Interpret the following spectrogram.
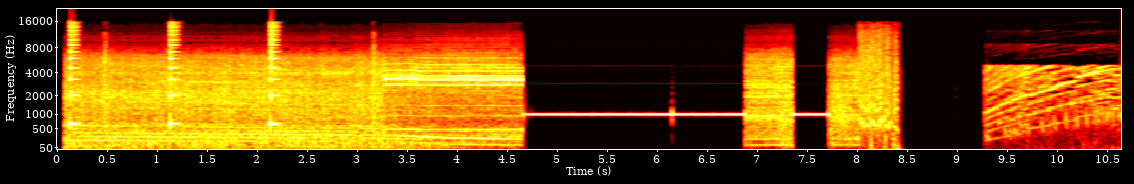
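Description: Sport motorcycle engine running at high speed, then dropping in pitch as the rider slows hard, under three countdown beeps a second apart. A steady censor bleep then covers the rider's swearing, broken by short bursts of his voice and wind. After a brief silence comes a swirling, sweeping sound effect.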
